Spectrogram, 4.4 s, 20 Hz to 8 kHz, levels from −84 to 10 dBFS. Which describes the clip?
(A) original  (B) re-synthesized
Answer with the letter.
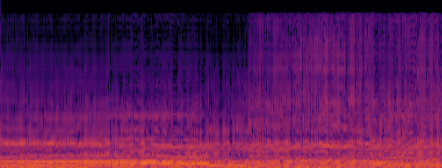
B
